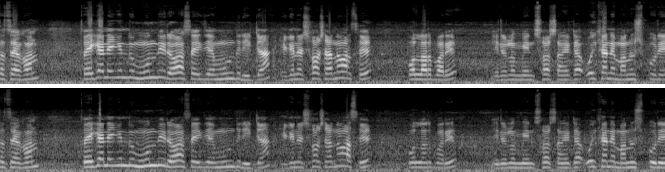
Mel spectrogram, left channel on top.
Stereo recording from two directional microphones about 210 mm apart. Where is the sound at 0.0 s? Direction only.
15° right (ahead or behind).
